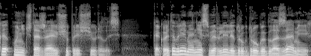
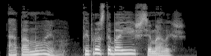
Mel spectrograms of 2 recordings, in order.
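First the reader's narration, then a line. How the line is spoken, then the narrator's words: Honeyed, knowing voice. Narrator (Russian): понимающе улыбнулось и медовым голосом произнесла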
